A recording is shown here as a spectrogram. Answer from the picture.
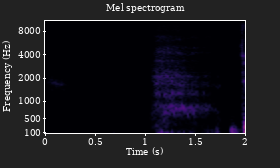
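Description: A man's audible breath, about half a second long, a little past the middle of a pause in his talk, just before he speaks again.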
